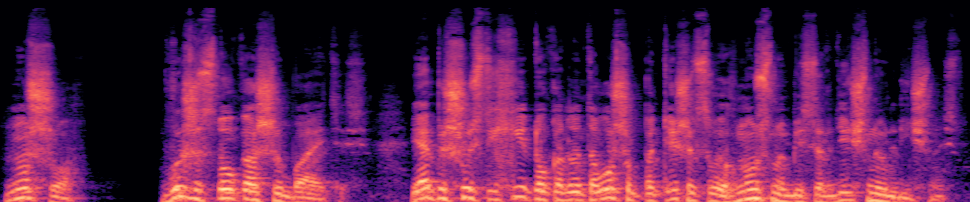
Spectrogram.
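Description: A man's voice: lowish voice, very animated. A man voicing a cruel, gloomy alien captain who writes poetry, with a grating voice. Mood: sneering. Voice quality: grating, slow and heavy.

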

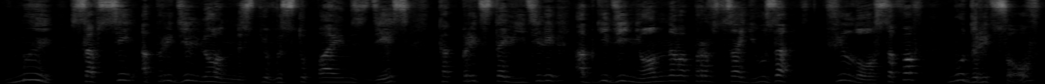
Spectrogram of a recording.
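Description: Woman acting as a pompous male philosopher, indignant, declamatory, low voice, lively swooping pitch, slow measured delivery, audio drama.

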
